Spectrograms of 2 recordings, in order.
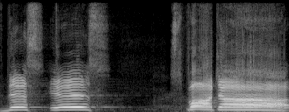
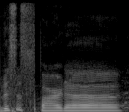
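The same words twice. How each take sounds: First: It is said with steely determination. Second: It is said weakly, without determination.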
